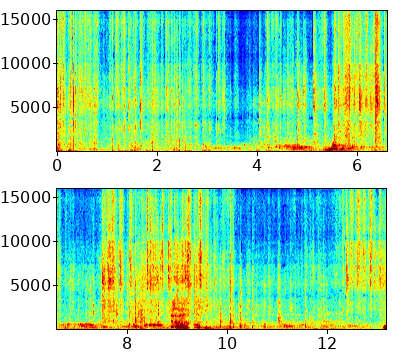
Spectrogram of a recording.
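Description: Colourful pigeons coo softly in a loft, repeated low throaty calls rising and falling over about thirteen seconds, with someone talking quietly alongside and faint scattered background noise.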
